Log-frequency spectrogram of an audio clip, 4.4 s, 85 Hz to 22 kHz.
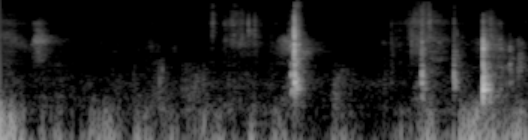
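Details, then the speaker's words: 2007 Vauxhall Astra 1.6 Twinport convertible, engine turned by hand past top dead centre, screwdriver in the plug hole: two sharp metallic clicks; suspected play between piston top and crankshaft, likely rod bearing. "we can see by the screwdriver coming up nearly there just stop moving now if you can hear this study here in distinct click on that one there's a little bit apply in the leaky today somewhere between the top of the piston and the crankshaft"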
